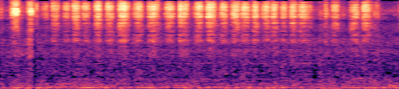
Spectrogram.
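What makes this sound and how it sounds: The felt tip of a light marker rubs and scratches back and forth over the border area of a flat paper coloring page. It makes a quiet, steady run of quick, bright, raspy strokes over a faint low hum, each stroke fading almost at once.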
